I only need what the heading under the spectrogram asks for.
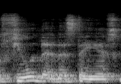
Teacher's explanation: Eu estou pronunciando Fyodor Dostoiévski dessa maneira porque no russo, na língua russa, quando o O é átono, ele é pronunciado como A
